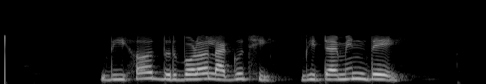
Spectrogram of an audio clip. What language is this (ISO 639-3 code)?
ori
